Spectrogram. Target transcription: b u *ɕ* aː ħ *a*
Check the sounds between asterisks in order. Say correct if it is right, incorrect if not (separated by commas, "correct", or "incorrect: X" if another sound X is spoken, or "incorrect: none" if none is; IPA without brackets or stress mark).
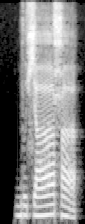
correct, correct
